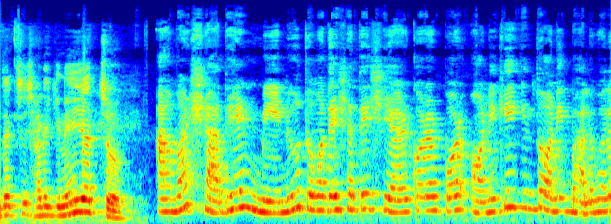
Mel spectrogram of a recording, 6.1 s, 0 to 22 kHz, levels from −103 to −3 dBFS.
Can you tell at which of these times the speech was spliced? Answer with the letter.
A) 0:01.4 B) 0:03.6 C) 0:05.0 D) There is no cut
A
